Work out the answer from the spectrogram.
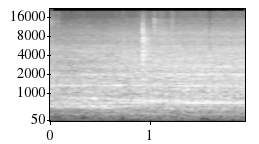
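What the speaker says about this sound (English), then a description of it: "bring it up, and use my blow dryer." A blow dryer running steadily while drying hair after an A-line haircut, a loud continuous whooshing roar with a faint whine, close up and constant, no talking.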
